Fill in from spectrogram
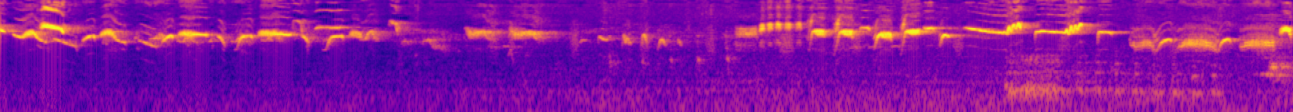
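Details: Black-throated laughingthrush in vigorous song meant for training songbirds: varied whistles and warbles, quieter stretch in the middle, then louder rising and falling notes.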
